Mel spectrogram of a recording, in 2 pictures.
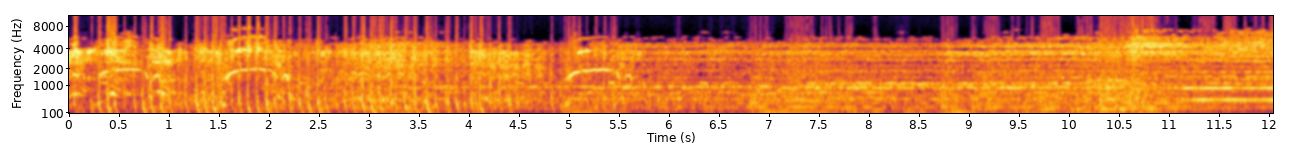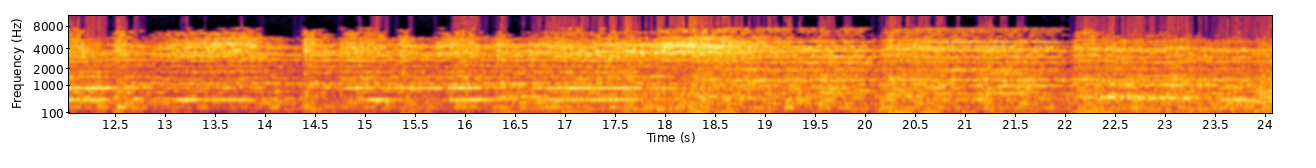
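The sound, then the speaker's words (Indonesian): Horses neighing as they set off on a ride. A few rising-and-falling whinnies sound in the first six seconds over a loud, dense, continuous background that runs the whole length. “Sekarang kita bisa kembali meneruskan perjalanan dengan kuda. Hiya, hiya, hiya, hiya.”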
